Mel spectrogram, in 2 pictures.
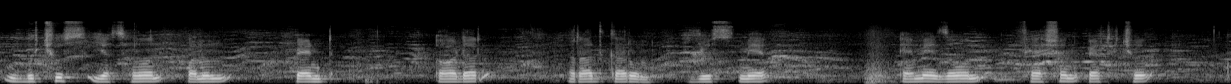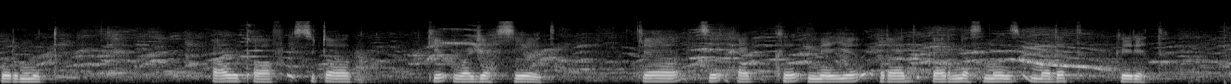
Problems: constant background noise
